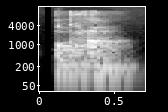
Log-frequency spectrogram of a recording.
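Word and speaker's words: Maugham: না অনেক সময় স্পেলিং এর মধ্যে আসে নামের বানানটা এভাবে মনে রাখবেন মহাম এম A Yuji H এম এম A Yuji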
